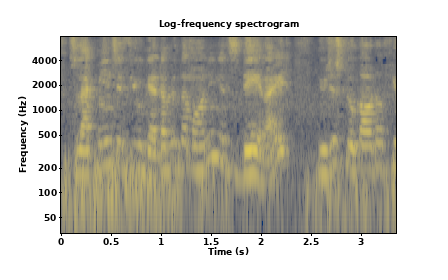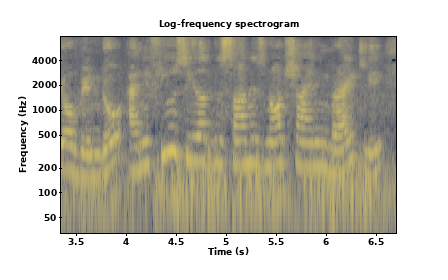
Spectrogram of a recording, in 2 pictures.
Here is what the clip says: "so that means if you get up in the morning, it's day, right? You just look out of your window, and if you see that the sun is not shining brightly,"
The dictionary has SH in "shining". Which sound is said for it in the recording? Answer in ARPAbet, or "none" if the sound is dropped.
SH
